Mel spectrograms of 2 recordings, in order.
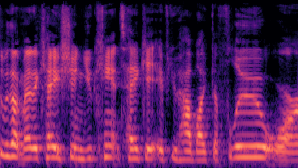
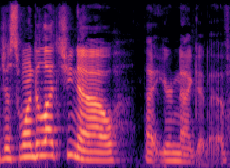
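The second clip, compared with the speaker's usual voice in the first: mock serious, somber tone. Retelling how the pharmacy caller gave the test result: imitating a serious tone.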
